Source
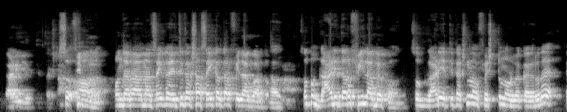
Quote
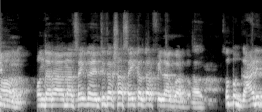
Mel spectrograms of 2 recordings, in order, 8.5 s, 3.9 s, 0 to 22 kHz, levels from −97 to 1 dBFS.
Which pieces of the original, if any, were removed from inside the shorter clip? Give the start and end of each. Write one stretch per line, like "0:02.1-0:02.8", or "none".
none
